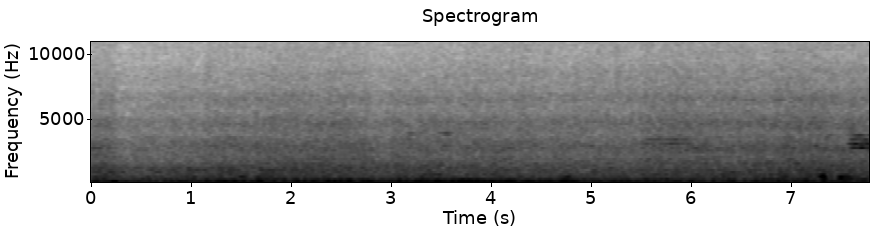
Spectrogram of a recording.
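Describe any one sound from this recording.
A vehicle engine rumbles past.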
